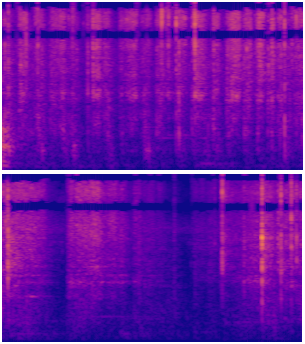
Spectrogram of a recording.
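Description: A sharp knife blade sawing and scraping through rigid foam board as a chunk is worked loose, giving a rapid crackling scratch that stops about three and a half seconds in. A fainter scratch follows briefly before it goes nearly silent.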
